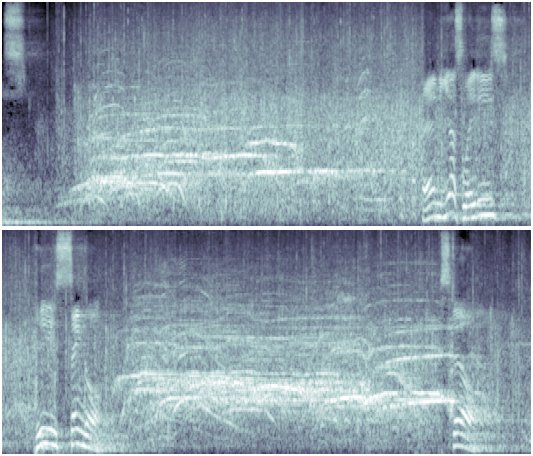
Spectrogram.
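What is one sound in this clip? An audience cheers and whistles.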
